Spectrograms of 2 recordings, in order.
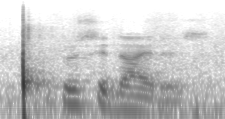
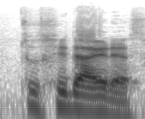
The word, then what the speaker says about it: Thucydides: I don't know how you pronounce it in English, really. Thucydide in French. Well, okay, it's all right. Thucydides. Thucydides. Okay, let's do it like the Greek.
